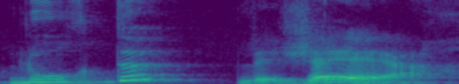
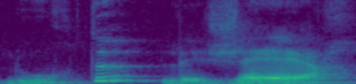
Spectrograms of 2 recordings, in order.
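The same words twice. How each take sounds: First: Said in the usual way. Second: "légère" said very slowly, the accent shifted onto the final "è"; slow, careful teacher model of "lourde, légère"; slow French demo. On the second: Shown as a demonstration. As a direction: spell out "légère" slowly with the open è sound. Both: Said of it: "Muda também o acento no légère".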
